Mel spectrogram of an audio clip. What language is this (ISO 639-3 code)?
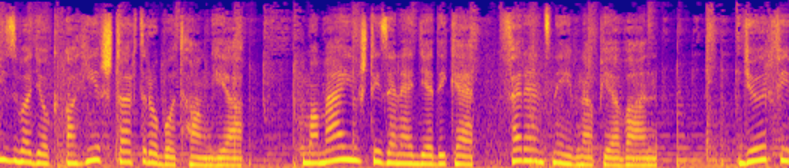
hun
